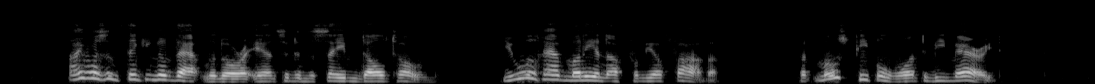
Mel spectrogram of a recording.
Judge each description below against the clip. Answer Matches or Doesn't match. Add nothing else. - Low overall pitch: Doesn't match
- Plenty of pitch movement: Matches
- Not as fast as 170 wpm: Matches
